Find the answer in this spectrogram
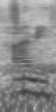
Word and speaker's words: Jaime: It's spelled like Jaime, and I was like, so your name is spelled like the Latino boy's name, Jaime, but you're a white girl. It's like, yeah, no, it's Jamie. Like, everyone gets it wrong.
